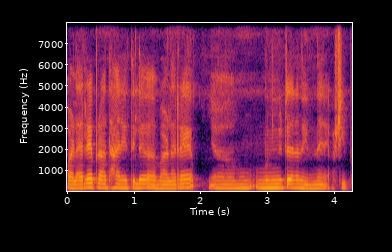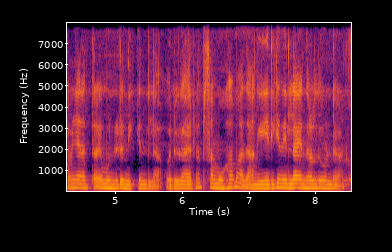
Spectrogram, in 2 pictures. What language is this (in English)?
Malayalam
